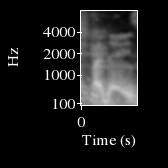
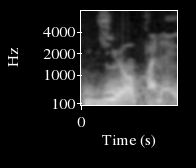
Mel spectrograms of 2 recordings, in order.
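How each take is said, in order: First: The O is silent in the word. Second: The O is pronounced in the word. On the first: The speaker calls it right. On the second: The speaker calls it wrong.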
